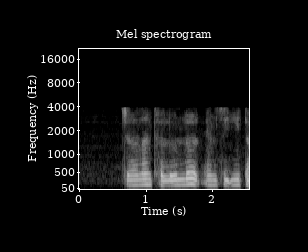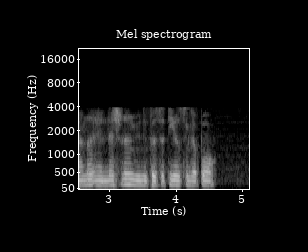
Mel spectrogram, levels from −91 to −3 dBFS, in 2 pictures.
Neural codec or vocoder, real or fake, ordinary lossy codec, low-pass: codec, 24 kHz, 6 kbps, HILCodec; fake; AAC, 16 kbps; 7.2 kHz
